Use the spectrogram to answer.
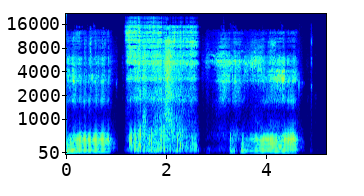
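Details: Loud, rough, rattling snores from a deeply relaxed sleeping dog, with grunting and snorting, long noisy breaths in and out separated by short pauses; snoring.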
